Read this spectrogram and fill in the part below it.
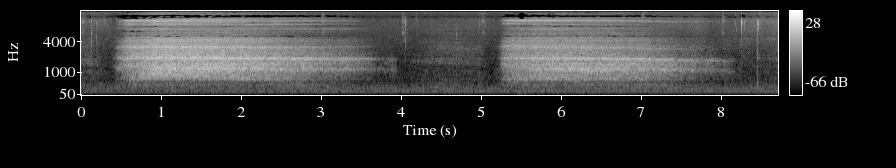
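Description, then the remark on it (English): Two long, steady breaths with a hushed, throaty rasp, like fogging a mirror, made by air passing over the back of the throat during a breathing exercise, each swelling and fading slowly with a short pause between, fairly soft with no talking. “The breath is audible, and it sounds as if you were fogging up a mirror.”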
